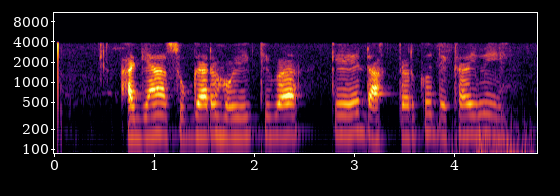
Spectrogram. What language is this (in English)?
Odia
